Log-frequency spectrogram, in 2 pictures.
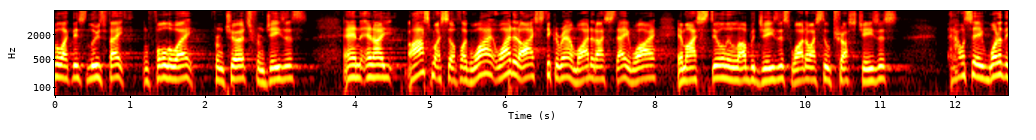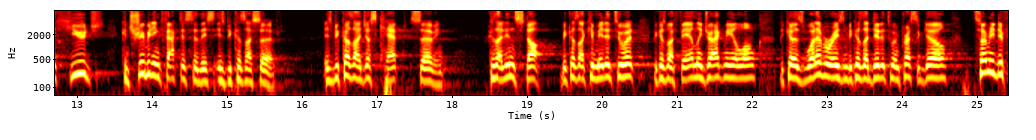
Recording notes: Sermon recorded at Restore Church on the 25th of July 2021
